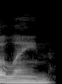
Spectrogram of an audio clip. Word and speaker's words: Elaine: Helen it's pronounced as Elaine elain Elaine to pronounce it correctly emphasize the lane and make sure to pronounce the the sound as a long e like hello Elaine goodbye Elaine if you found the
